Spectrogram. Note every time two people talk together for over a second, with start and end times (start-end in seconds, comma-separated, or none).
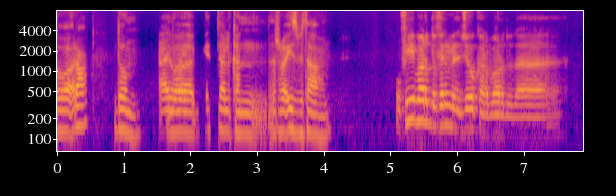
none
